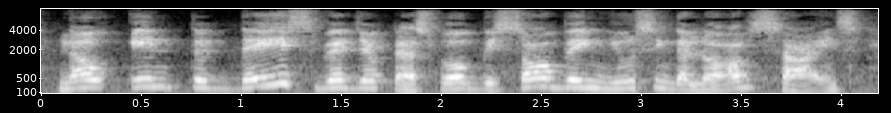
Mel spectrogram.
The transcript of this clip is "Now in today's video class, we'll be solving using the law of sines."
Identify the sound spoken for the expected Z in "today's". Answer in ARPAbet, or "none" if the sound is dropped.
S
